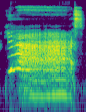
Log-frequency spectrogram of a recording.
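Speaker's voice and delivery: long, very high scream. A narrator's reading. Turtle answers Lion, screaming. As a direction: shriek it out, stretched. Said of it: "screamed Turtle".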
